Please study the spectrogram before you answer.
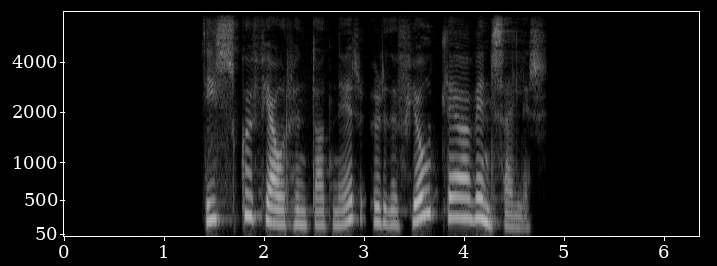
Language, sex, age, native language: Icelandic, female, 40-49, Icelandic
